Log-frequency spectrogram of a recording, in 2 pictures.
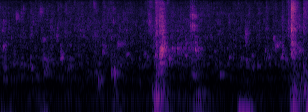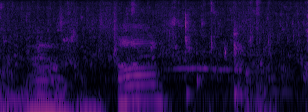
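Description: A metal wire cage rattles and clanks as it is handled.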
